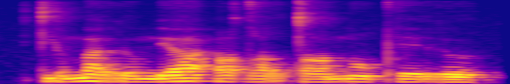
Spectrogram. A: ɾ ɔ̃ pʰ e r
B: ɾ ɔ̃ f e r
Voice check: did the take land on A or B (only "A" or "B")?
A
